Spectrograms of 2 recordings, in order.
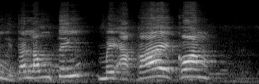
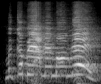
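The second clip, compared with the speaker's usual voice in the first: raised, louder rebuke; acted scolding; 4 semitones higher, 5 dB louder than usual. Mother telling her cursing son to shut up, scolding. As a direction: shut them up with a rising angry order. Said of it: "Thế mày mắng".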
